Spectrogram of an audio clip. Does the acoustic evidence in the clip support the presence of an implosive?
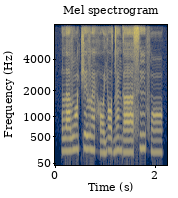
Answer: no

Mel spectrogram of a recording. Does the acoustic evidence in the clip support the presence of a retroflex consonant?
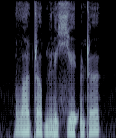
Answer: yes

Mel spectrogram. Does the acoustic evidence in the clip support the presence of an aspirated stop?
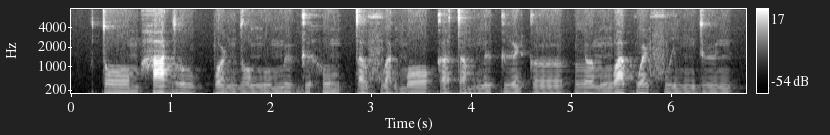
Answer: no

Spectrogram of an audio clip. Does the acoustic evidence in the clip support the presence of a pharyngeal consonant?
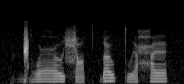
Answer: yes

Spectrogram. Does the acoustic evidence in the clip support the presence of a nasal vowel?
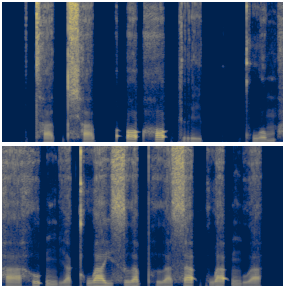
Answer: no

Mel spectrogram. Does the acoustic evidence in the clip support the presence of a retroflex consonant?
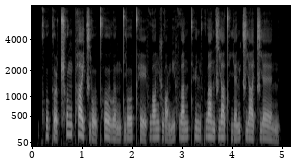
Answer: yes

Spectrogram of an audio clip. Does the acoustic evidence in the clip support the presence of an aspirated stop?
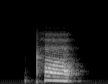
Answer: yes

